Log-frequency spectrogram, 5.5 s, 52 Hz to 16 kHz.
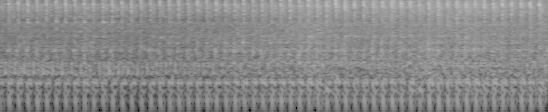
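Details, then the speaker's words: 1975 or 1976 Massey Ferguson 14 garden tractor, Kohler K321 single-cylinder, after carburetor repair: steady, even firing about three and a half beats a second, no misses or pops; previous backfiring and exhaust flames gone. "perfect when we're running rich Raeleen or whatever no more backfires it was backfire to the curb back front of the exhaust flames with the exhaust so she is ready to go"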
